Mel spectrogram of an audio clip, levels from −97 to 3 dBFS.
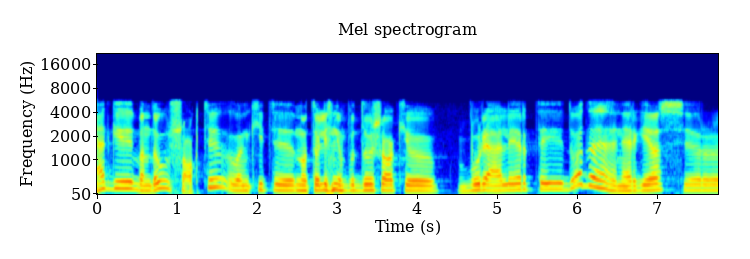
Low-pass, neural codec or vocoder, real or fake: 5.4 kHz; none; real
